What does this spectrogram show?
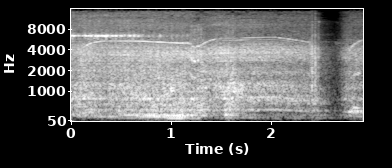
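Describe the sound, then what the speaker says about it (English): Power drill boring holes for shock tower support bolts during a suspension install on a Plymouth Valiant project car, a loud whining motor with pitch sweeping up and down, briefly cutting out near the end before spinning up again. "Now you got to drill some holes out here for the shock tower support bolts."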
